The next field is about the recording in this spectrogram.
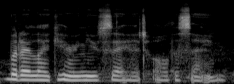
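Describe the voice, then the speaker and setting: A wry ex-hunter woman, played by a voice actress in an intimate audio drama. Her voice is mellow and relaxed at a middle pitch. She talks softly and takes her time, teasing and affectionate, with a weary edge from family strife. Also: vocal fry, slightly rough. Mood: teasing, fond. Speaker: voice actor in audio roleplay. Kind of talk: intimate one-sided audio roleplay acting.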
